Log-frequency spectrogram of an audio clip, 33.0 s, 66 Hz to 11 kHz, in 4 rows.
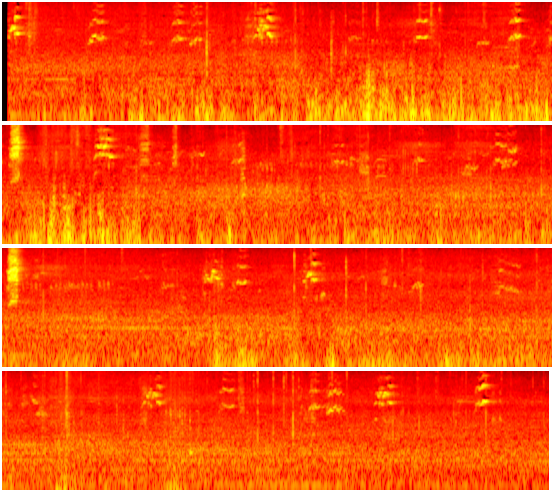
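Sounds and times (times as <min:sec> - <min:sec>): parrots chirping and squeaking: 0:01.3 - 0:04.3, 0:07.1 - 0:08.7, 0:09.5 - 0:21.5, 0:23.8 - 0:25.8, 0:26.8 - 0:30.8, 0:31.6 - 0:32.3.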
